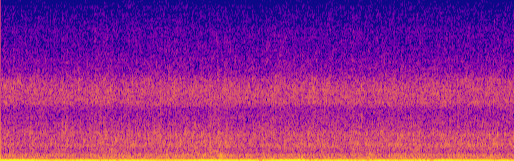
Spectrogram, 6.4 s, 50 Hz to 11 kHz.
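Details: 1977 Triumph TR7 idling on an auxiliary fuel tank feeding the mechanical fuel pump, after an easy-start attempt: deep, even, smooth idle with no misses or knocks. The viscous fan is broken and rattles.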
